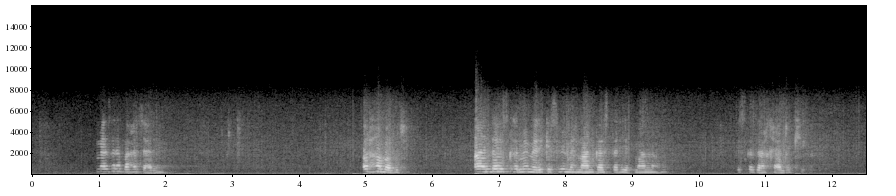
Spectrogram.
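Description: A young woman speaks tensely close by.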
